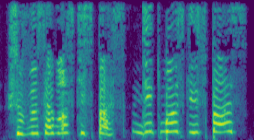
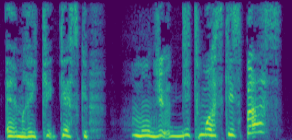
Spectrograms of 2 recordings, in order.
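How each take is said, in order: First: Frantic high shout. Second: Panicked pitch climb. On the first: Wife screaming at the medical team for answers, frantic and high. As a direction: scream the demand, voice cracking high. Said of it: "Je me mets à crier". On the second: Wife begging staff as her husband's alarms go off, voice rising high in panic. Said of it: "Ma voix a grimpé d'une octave". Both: Acted.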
